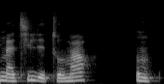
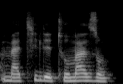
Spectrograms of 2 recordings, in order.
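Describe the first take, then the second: First: No z sound links Thomas to ont. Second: A z sound links Thomas to ont. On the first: The speaker calls it right. "On dit" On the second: The speaker calls it wrong. "on ne dit pas"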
